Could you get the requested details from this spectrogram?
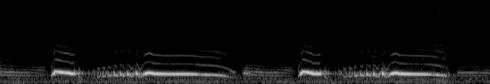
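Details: Home-kept female albino red-eyed collared dove, cooing to draw replies from males. Each phrase is a sharp rising note, then a long throaty rolling coo. The phrases come about every two and a half seconds.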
